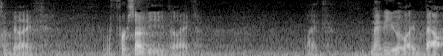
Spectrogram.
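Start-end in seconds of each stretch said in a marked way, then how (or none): none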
